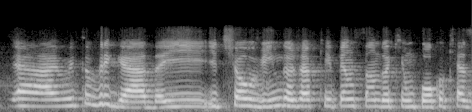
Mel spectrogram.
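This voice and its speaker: With a plain, everyday voice, a woman speaks at a fairly high pitch. Her pace is moderate. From Brazil, Minas Gerais. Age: 20s. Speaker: book influencer. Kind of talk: casual chat.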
